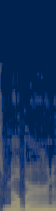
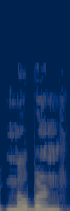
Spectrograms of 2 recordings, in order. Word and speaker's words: Melbourne: So you just kind of tooled around Melbourne and am I saying that right? Melbourne. – Melbourne. – Melbourne. – You can't have that E. They'll spot you.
